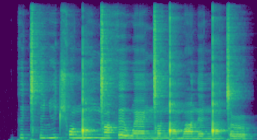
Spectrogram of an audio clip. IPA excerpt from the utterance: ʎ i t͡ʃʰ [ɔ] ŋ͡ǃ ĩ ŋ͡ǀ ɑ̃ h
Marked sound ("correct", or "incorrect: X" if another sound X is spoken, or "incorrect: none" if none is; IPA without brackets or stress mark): correct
